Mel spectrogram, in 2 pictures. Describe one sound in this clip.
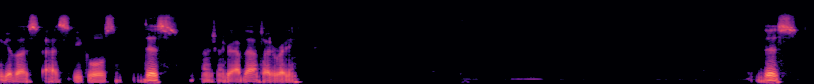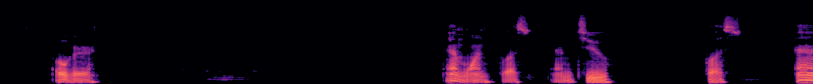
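A young man speaks calmly into a close microphone, pausing often.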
